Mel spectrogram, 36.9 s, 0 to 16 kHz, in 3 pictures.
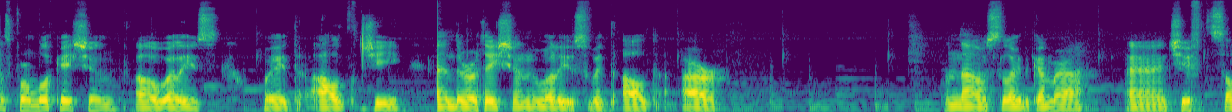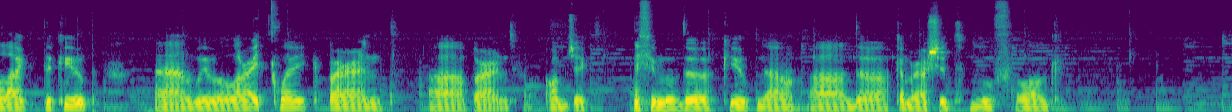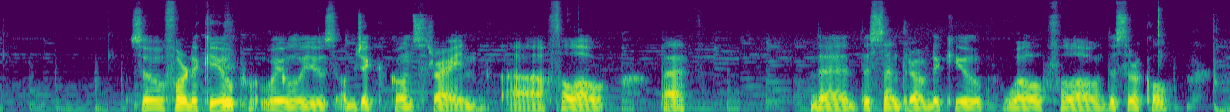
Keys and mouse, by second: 2.5-3.5 drag, 4.3-6.3 drag, 7.0-11.8 middle drag, 11.8-13.8 drag, 14.5-16.5 right drag, 19.3 click, 21.7 g, 25.3 ctrl+z, 25.8-29.0 middle drag, 29.8-34.6 drag, 36.4-36.9 middle drag.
